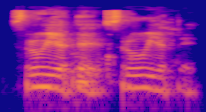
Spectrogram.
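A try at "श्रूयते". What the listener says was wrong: మీరు సకారం పలుకుతున్నారు. శివాలో షా పలకండి. శ్రూయతే శ్రూయతే శ్రూ వస్తోంది మీకు. శ్రూయతే మీరు సకారం పలుకుతున్నారు. మీరు సరిగమలో సంగీతంలో సా పలుకుతున్నారు. శివాలో షా పలకాలి. శివ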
